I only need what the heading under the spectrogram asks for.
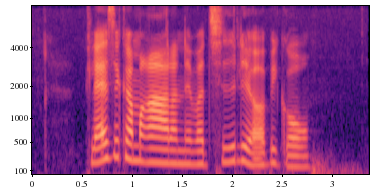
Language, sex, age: Danish, female, 35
